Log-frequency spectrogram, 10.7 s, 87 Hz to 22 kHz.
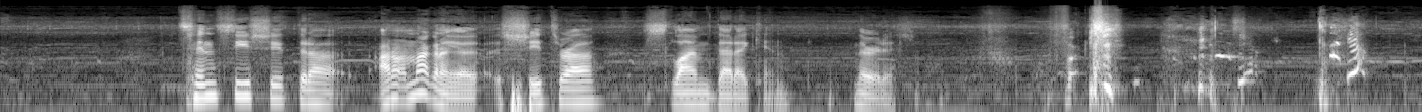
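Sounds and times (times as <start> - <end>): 
speech: 1.4 - 6.9, 8.0 - 9.5
person sneezing: 8.2 - 10.3.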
